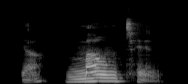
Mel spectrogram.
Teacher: where is the stress in the word mountain? It's on the first syllable.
